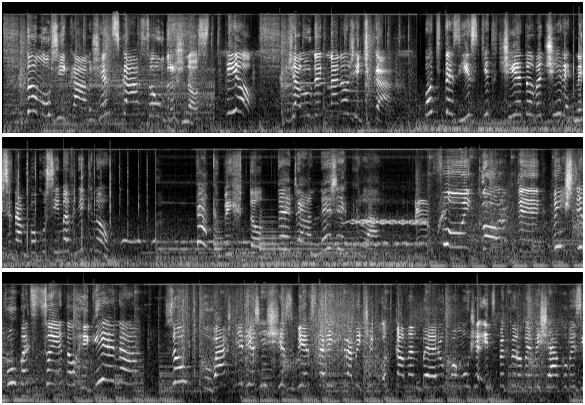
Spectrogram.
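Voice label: female Czech drama mix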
